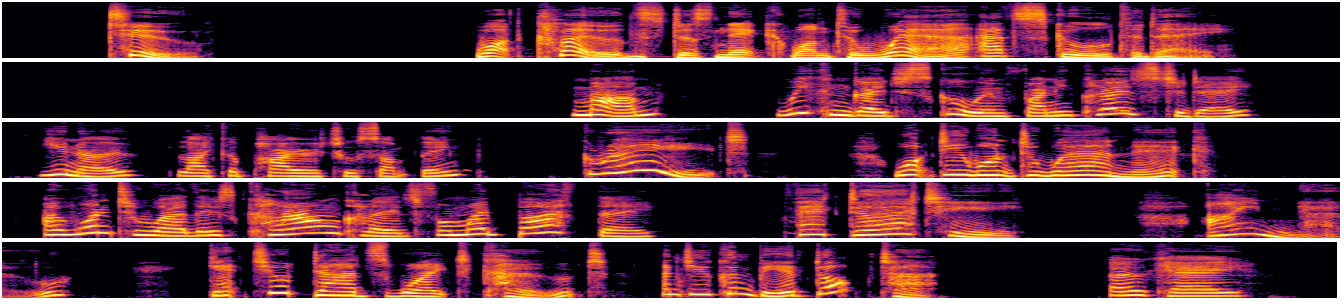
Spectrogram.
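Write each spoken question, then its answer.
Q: What clothes does Nick want to wear at school today?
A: Doctor's clothes (his dad's white coat)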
